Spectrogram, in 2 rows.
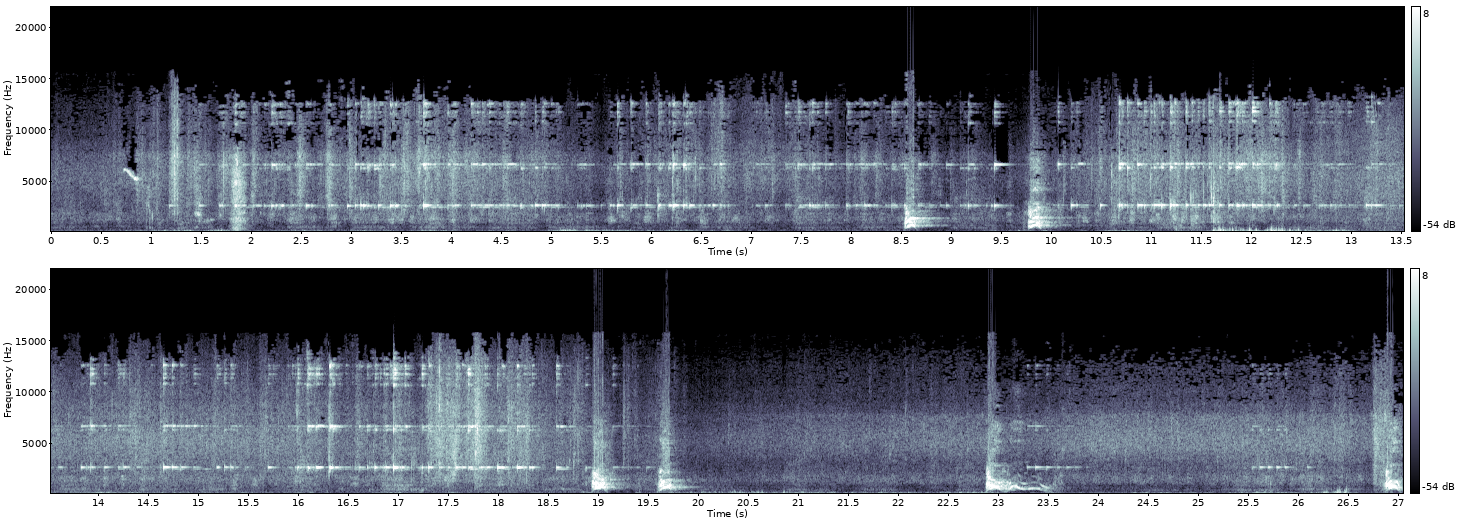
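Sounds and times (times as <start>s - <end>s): dog barking: 8.5s - 9.1s, 9.8s - 10.3s, 18.8s - 20.0s, 22.9s - 23.6s.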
